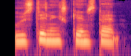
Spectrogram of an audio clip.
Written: udstillingsgenstand

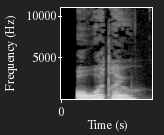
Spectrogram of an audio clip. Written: overdrev

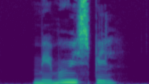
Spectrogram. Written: memoryspil

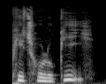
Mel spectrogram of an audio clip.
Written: petrologi

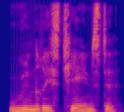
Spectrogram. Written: Udenrigstjeneste

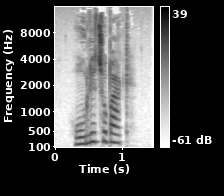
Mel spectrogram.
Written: rulletobak

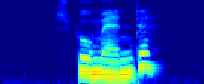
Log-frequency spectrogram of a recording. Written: spumante

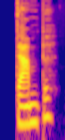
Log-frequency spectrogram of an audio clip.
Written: damp

